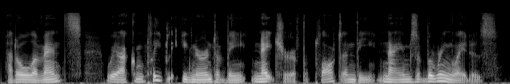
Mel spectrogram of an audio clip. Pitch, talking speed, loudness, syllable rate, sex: 115 Hz, 225 wpm, -21 LUFS, 6.9 syllables/s, male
